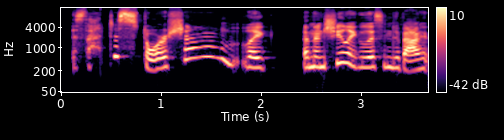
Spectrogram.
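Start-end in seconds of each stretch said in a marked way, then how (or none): 0.1-1.3 whispering, imitating the coach; breathless hushed question; whispered question. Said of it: "unvoiced whisper".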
